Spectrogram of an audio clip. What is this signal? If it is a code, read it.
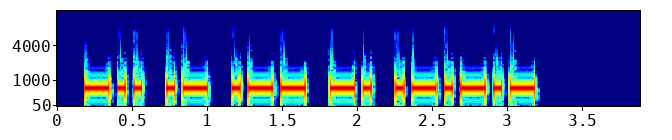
Morse code, heard as a keyed tone, about 22 wpm, 700 Hz. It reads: DAWN.
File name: Difficult Sentences with Hints - 22wpm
